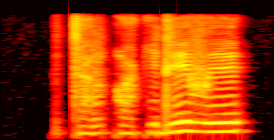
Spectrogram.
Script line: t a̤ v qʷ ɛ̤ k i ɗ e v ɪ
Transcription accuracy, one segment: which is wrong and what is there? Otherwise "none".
ɗ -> d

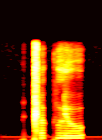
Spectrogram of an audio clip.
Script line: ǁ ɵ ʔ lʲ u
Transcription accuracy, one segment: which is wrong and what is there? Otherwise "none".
ʔ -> k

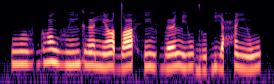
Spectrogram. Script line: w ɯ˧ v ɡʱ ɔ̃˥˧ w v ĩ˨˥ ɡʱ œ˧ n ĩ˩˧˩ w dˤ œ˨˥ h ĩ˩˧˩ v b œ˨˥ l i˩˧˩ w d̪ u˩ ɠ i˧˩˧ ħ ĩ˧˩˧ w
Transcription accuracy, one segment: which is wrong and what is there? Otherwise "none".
ɯ˧ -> u˧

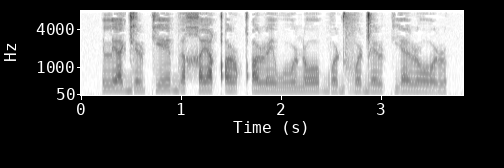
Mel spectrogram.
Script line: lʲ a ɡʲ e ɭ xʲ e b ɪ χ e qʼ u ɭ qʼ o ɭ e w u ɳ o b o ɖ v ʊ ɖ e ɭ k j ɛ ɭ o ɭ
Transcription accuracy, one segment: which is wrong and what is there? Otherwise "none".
xʲ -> kʲ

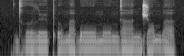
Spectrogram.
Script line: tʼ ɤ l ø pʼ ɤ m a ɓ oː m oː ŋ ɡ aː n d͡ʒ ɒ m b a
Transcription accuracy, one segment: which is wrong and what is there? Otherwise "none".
tʼ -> dʱ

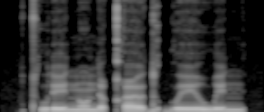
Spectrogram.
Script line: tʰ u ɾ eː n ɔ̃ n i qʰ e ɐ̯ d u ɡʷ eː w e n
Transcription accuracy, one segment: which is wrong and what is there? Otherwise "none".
none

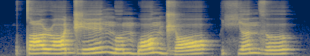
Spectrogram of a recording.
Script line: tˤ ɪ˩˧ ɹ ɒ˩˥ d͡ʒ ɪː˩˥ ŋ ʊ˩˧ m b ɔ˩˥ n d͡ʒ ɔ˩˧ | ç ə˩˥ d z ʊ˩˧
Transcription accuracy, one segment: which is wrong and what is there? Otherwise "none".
d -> n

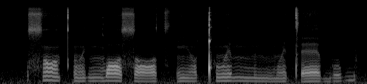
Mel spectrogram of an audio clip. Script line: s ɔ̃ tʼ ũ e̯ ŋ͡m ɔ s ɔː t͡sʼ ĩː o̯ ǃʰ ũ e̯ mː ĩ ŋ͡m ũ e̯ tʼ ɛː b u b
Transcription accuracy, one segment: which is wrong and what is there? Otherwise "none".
none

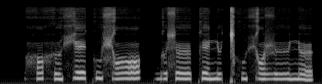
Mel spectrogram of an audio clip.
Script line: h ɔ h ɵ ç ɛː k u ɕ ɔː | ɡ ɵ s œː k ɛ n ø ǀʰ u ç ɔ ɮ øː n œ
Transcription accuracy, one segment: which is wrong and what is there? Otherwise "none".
none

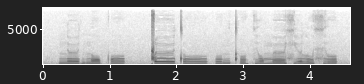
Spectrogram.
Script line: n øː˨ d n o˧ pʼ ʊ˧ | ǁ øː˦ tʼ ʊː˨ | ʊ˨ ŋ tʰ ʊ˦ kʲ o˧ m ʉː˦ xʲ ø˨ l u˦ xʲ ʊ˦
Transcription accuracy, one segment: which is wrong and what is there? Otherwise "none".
ʉː˦ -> øː˦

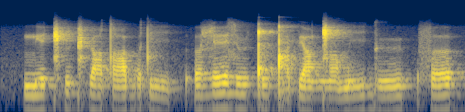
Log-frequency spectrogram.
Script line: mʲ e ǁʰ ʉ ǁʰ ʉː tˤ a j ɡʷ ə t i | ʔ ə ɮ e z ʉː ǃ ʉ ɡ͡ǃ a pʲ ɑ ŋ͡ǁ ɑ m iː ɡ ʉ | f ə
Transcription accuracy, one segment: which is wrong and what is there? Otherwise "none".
none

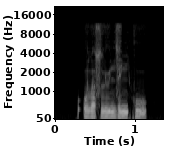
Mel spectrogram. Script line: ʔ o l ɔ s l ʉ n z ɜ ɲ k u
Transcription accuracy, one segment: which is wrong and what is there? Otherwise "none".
none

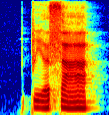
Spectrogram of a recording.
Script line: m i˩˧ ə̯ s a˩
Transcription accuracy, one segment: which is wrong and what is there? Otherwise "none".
m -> p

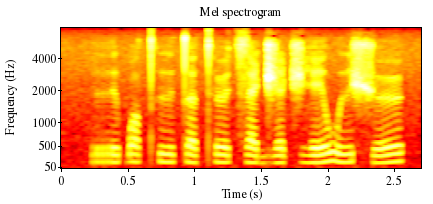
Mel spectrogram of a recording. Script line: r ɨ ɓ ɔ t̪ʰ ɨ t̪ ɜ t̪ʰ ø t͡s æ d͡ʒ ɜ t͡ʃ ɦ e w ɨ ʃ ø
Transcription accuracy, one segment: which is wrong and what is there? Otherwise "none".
none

